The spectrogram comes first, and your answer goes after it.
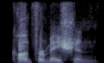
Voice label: "conformation", American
